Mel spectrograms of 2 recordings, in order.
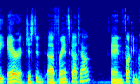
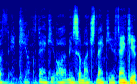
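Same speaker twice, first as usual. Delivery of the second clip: soft, much quieter fake-gracious thank you; humbly thanking a judge, much quieter; mock humble thanks; 6 semitones lower, 7 dB quieter than usual. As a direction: gush thanks quietly and meekly. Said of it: "I'm gonna go".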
